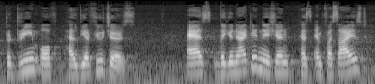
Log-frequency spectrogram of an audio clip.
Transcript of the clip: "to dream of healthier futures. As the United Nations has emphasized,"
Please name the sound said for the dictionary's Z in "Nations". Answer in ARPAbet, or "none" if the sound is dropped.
none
